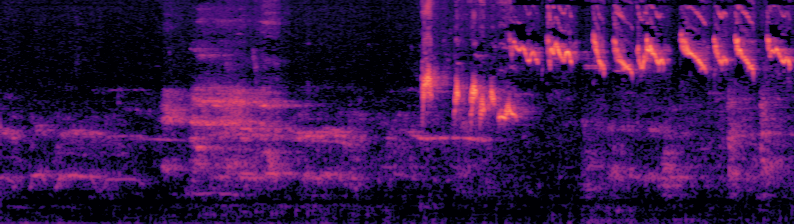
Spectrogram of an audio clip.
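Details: Japanese white-eye, a caged songbird, singing 'khuyên líu' contest style to draw wild birds: murmuring background for four seconds, then a sharp note and a quick series of high, repeated whistled notes.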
